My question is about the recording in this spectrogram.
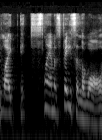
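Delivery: usual speaking voice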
